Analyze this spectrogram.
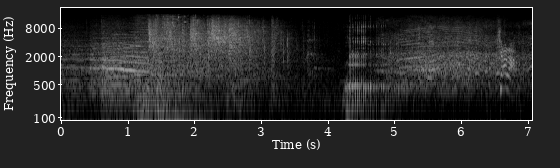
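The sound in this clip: Crash of a silver platter shattered over a boy's head at a school assembly, with cheering friends around: a stretch of loud, noisy commotion gives way to a sudden sharp breaking crash, followed by a rattling, ringing decay.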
